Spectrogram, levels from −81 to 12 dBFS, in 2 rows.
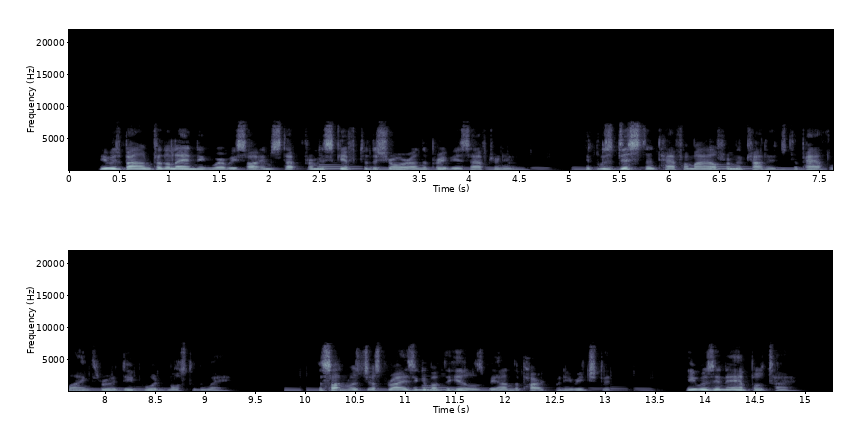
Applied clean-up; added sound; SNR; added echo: classical method log-MMSE.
